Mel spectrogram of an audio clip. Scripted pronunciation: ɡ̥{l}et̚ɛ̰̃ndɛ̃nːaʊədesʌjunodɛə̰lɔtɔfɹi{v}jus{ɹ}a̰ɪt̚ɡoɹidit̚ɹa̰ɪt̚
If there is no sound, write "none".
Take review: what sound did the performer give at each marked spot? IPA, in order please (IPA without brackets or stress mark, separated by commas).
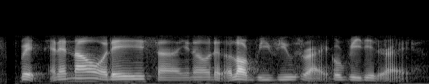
ɹ, v, ɹ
